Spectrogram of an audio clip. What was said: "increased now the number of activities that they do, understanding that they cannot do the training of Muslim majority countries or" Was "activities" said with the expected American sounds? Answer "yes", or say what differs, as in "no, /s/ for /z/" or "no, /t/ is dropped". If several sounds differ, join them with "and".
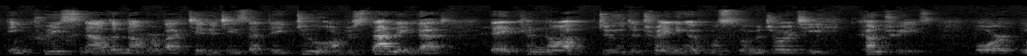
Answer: yes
